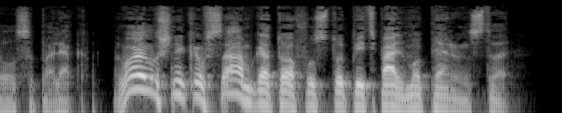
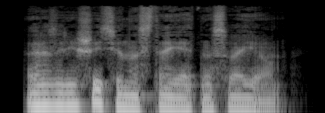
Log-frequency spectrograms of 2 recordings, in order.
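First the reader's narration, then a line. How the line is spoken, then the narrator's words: Soft objection. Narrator (Russian): мягко возразил Алексей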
